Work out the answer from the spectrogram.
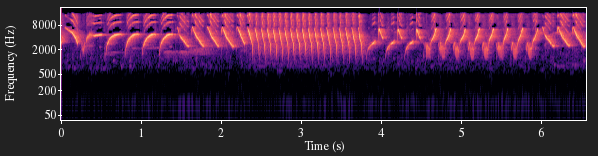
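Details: Canary singing a long, varied song with a unique style for use as a tutor: rapid series of swooping whistles, a sustained buzzy roll, then more fast rhythmic chirped phrases.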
